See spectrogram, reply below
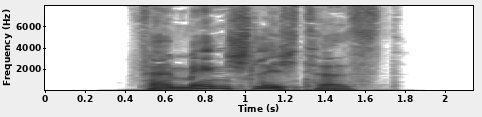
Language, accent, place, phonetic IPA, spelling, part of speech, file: German, Germany, Berlin, [fɛɐ̯ˈmɛnʃlɪçtəst], vermenschlichtest, verb, De-vermenschlichtest.ogg
- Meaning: inflection of vermenschlichen: 1. second-person singular preterite 2. second-person singular subjunctive II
